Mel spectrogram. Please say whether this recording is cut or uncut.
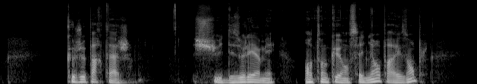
uncut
